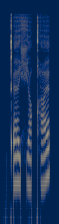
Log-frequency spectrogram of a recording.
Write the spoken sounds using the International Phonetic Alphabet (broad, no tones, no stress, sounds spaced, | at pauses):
kʼ ɛ ç ə˞ qʰ ɛ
